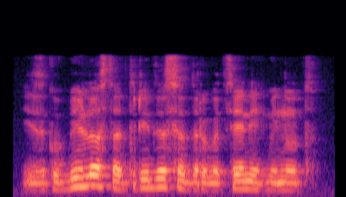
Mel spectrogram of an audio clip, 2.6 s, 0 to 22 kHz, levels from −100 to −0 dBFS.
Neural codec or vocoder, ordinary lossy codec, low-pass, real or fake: none; none; none; real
